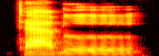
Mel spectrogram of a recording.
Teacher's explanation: It's a light L. The tongue's in the front.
